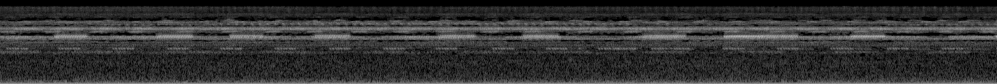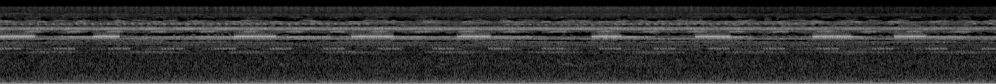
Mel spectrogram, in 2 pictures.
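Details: Evening park ambience of crickets, high bright chirps pulsing in short regular bursts over a constant ringing insect drone, with faint low rumble underneath.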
